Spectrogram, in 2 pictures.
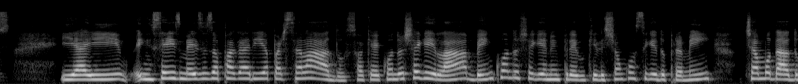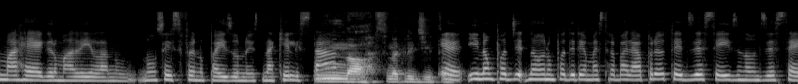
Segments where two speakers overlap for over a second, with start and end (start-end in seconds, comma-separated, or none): none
